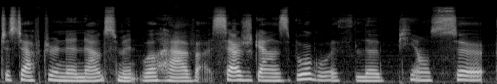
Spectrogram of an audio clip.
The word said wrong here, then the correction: Le Poinçonneur des Lilas: Wait, how is it pronounced? – Le Poinçonneur des Lilas.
